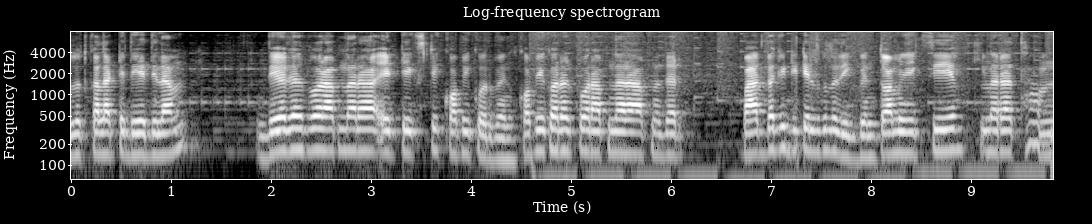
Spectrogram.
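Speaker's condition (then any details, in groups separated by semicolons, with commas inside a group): No condition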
